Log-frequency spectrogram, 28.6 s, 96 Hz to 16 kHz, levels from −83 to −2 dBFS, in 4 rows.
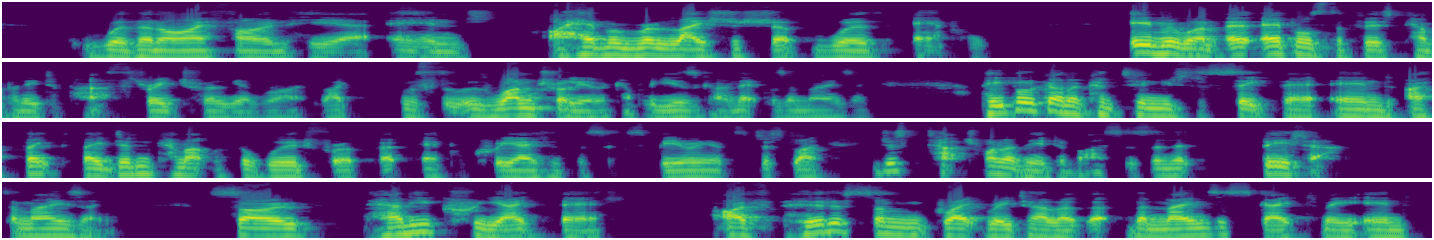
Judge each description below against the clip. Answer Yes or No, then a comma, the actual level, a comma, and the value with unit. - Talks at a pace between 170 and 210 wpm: Yes, average, 200 wpm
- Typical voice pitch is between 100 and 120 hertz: Yes, low, 115 Hz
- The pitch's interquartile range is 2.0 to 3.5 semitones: No, average, 4.4 semitones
